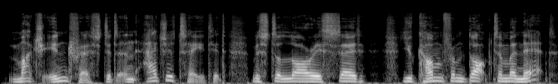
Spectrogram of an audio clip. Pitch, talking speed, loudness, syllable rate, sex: 130 Hz, 130 wpm, -18 LUFS, 4.6 syllables/s, male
